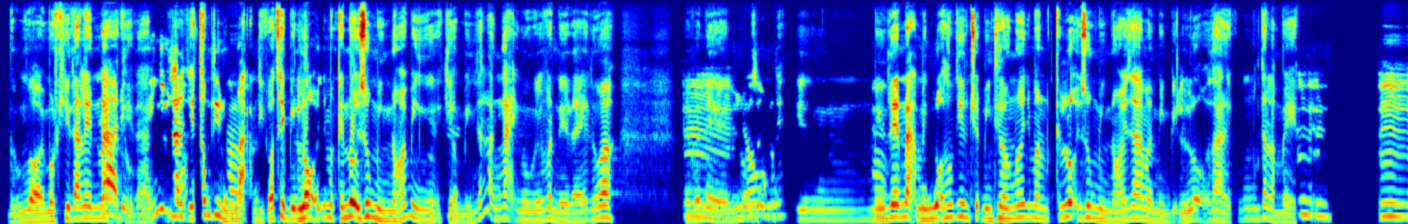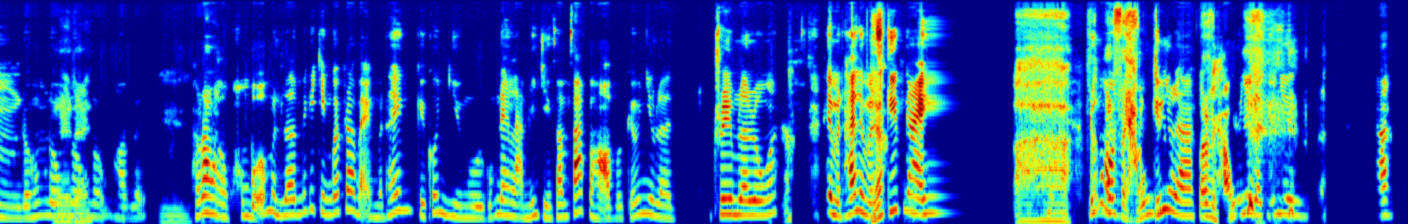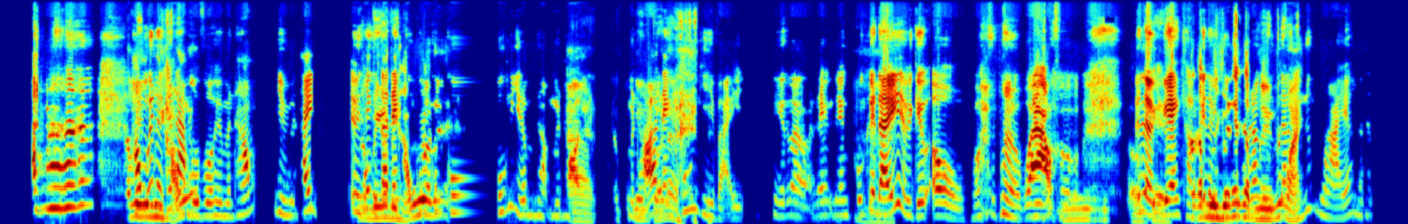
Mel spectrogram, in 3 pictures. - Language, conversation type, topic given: Vietnamese, unstructured, Bạn thường làm gì khi cảm thấy căng thẳng trong ngày?
- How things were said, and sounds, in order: other background noise; tapping; distorted speech; in English: "stream"; in English: "skip"; unintelligible speech; laugh; chuckle; chuckle; laughing while speaking: "wow"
